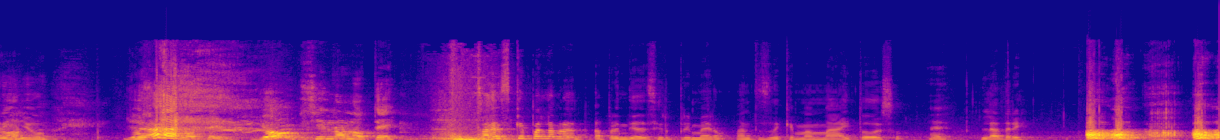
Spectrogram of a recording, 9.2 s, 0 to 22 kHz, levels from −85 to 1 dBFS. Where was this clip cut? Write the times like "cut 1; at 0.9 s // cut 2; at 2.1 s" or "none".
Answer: cut 1; at 3.6 s // cut 2; at 7.9 s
